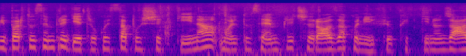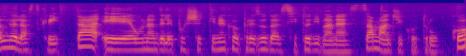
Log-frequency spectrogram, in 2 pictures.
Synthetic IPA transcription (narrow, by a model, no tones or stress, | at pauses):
mipɔrt̪osɛmpɾed̪jɛːt̪ɾokwest̪apoʃːet̪ːiːnamolt̪osɛmplit͡ʃeɾɔːzakonilfjokːet̪ːiːnod͡ʒalːoelaskɾit̪ːaʔeunad̪elːepoʃːet̪ːiːnekeɔpːɾeːzod̪alsiːt̪od̪ivanɛsːamaːd͡ʒikot̪ɾukʰːo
